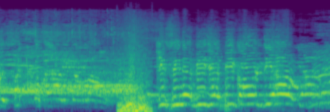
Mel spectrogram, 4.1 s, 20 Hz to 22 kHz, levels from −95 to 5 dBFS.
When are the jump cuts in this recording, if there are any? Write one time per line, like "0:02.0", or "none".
0:01.7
